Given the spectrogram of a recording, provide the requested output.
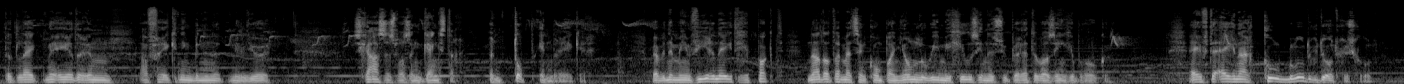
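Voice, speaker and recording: A man plays a gruff Flemish detective chief in a radio drama. His voice sits on the low side and he talks in curt, impatient commands. Music is clearly heard behind him. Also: brisk, a little mellow, close to an everyday voice. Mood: insistent. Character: gruff, impatient male homicide squad leader.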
